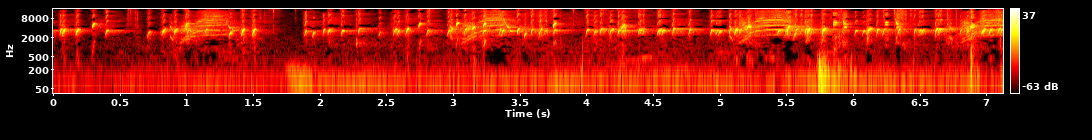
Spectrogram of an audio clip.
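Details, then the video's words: Goldfinch singing to teach young birds: brief twitters, a pause under two seconds in, then a long fluent run of liquid chattering notes and twangy buzzes to the end, with a faint low hum. "Teaching Singing Lessons Through Goldfinch Motives"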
